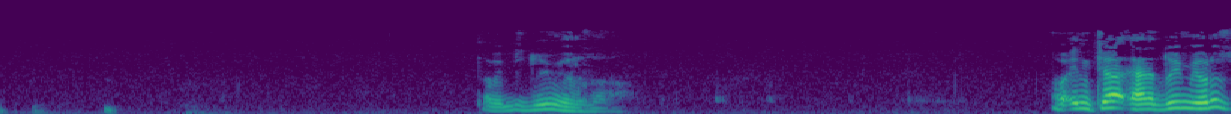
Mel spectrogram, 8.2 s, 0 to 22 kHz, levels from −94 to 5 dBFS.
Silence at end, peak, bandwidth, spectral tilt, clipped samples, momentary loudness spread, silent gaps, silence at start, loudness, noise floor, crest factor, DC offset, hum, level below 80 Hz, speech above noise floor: 0 s; -6 dBFS; 7.2 kHz; -8 dB/octave; under 0.1%; 20 LU; none; 0.7 s; -24 LUFS; -73 dBFS; 22 dB; under 0.1%; none; -72 dBFS; 50 dB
